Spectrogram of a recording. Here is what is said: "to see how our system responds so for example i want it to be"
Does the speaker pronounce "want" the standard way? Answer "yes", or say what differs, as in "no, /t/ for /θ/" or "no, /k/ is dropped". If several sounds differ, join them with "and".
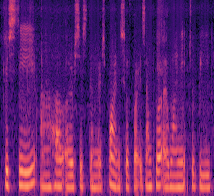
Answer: no, /t/ is dropped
